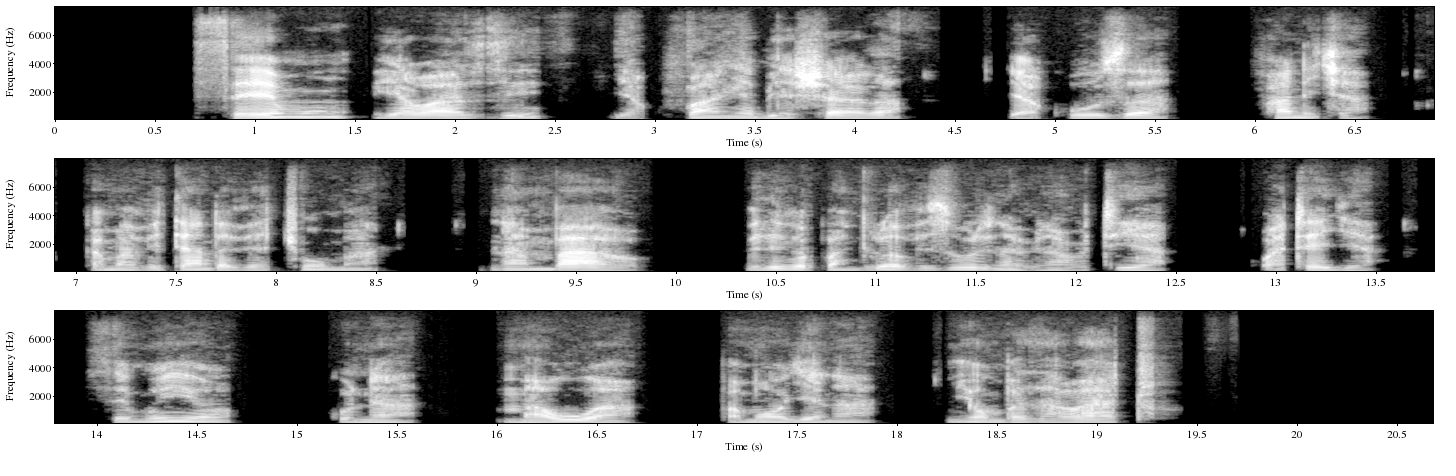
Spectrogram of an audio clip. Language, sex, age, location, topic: Swahili, male, 25-35, Dar es Salaam, finance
